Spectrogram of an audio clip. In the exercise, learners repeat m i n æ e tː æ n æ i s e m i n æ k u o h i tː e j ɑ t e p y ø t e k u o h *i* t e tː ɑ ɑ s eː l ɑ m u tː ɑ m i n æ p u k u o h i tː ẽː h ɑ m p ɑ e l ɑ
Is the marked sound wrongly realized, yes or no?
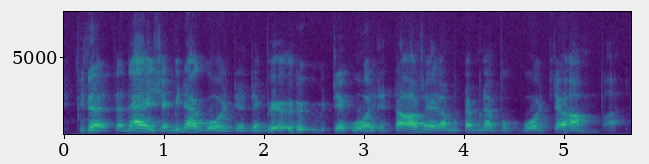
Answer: no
